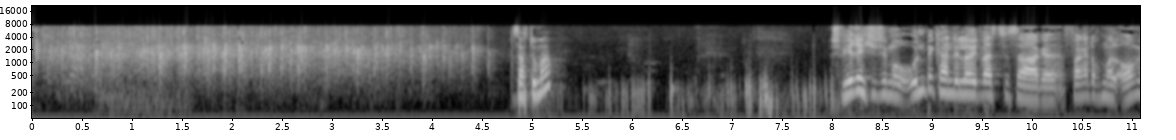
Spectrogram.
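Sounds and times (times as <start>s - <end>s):
group applause: 0.0s - 4.8s
speech: 4.8s - 5.4s, 8.1s - 11.0s.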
